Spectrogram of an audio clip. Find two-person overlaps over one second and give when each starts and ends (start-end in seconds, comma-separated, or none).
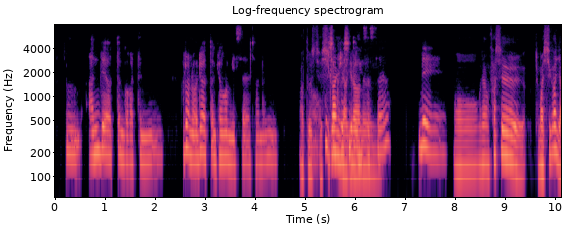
5.1-6.6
